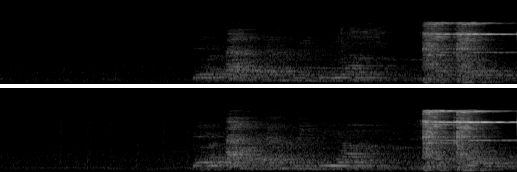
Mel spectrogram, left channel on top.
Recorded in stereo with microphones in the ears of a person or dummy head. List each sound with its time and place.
1.9 s a bicycle bell: 20° right (ahead or behind), 8.5 m; by 5.2 s 25° right (ahead or behind), 6.5 m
